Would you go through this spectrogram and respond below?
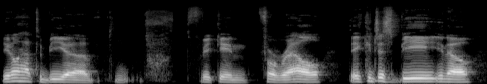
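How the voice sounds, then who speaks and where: A man from the Bay Area hosting a casual podcast interview, with a hoarse, raspy voice because he has lost his voice. He talks in a friendly, encouraging way. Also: medium pitch, mellow. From San Francisco Bay Area. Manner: friendly, encouraging, quick to laugh and agree. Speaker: podcast host.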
